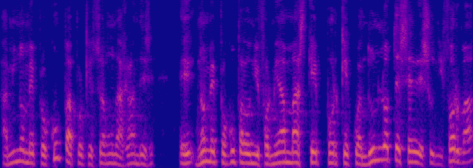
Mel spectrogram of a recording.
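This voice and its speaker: A man with a high pitch and a dark, mellow tone speaks at a fairly quick pace with ordinary pitch variation. The sound is dry and close, with no echo. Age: 70s. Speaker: professor. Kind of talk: interview. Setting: live video stream.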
